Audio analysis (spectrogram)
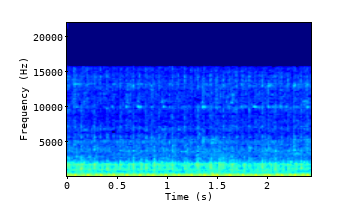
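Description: A tractor engine runs steadily on a rough, steep rural track, its close, loud diesel chugging holding an even rhythm with a clattering low beat throughout.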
